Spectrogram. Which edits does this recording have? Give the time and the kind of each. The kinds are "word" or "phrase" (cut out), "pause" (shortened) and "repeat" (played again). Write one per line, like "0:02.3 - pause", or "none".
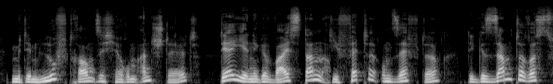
0:01.0 - word
0:02.2 - word
0:03.3 - phrase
